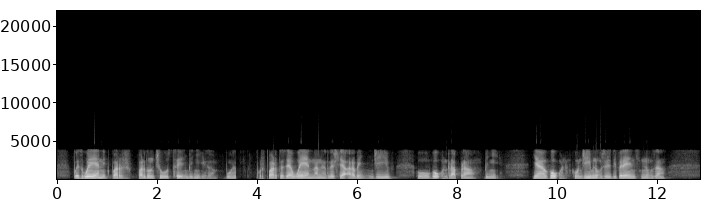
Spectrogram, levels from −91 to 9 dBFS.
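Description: No technical faults are audible.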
